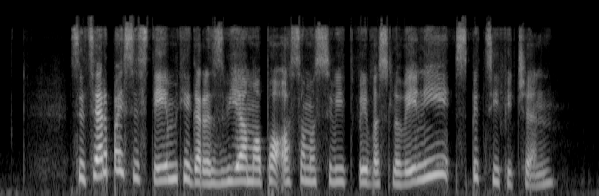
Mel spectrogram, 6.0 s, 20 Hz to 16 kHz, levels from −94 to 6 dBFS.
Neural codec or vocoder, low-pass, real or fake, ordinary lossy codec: vocoder, 22.05 kHz, 80 mel bands, Vocos; 9.9 kHz; fake; Opus, 24 kbps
